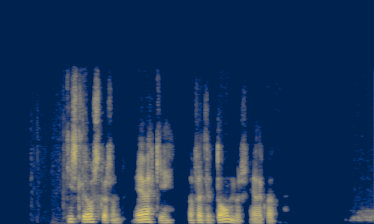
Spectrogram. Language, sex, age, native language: Icelandic, male, 30-39, Icelandic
